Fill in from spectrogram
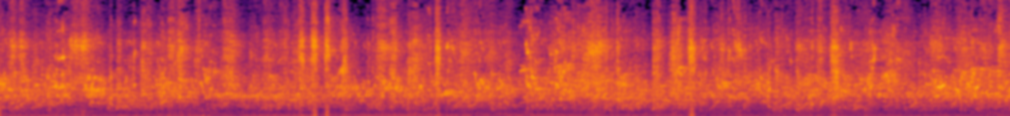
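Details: Budgerigars chirping in a dense, continuous high-pitched chatter of squawks and warbled chirps, with many overlapping notes and no pauses across the whole stretch.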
